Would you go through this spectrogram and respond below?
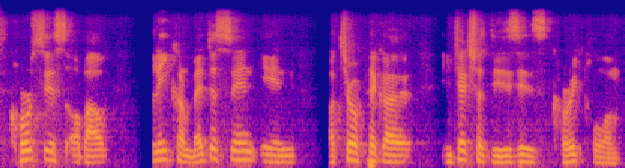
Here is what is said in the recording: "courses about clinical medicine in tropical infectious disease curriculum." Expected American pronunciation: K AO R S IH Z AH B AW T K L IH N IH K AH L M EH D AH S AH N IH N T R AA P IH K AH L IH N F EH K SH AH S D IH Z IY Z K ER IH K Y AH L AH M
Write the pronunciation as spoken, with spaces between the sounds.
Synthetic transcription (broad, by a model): K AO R S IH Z AH B AW T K L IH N K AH M EH D AH S AH N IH N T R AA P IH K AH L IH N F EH K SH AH D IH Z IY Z K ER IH K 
